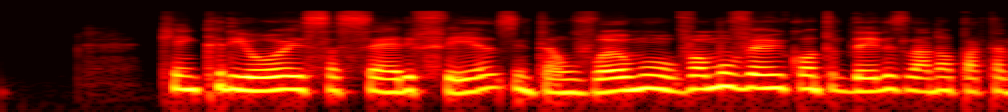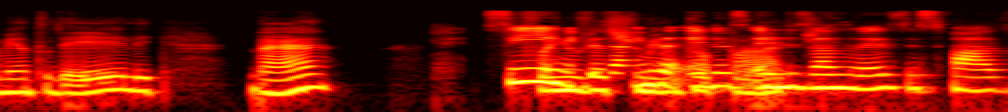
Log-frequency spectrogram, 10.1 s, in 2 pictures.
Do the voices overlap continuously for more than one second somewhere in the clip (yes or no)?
yes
